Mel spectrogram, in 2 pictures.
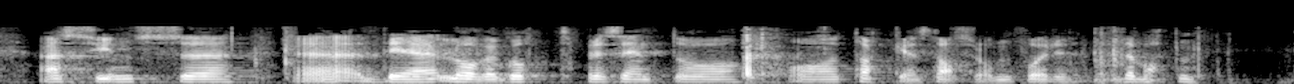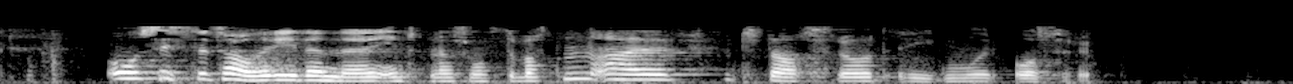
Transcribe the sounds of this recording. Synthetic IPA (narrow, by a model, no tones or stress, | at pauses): jʔæ̰ɪsʏns | d̪ɛloːʋəɾɡɔt̪ːpʰɾɛsɪd̪ɛnt̪ɔɔt̪ʰɑkːəst̪ɑ̰ːt̪sɾo̰ːd̪n̩fɔ̰ɾd̪ɛbɑt̪ːn̩ | ʔɔsɪst̪ət̪ʰɑːləɾɪd̪ɛnːəɪnt̪ə̥pɛlɑʂuːnsd̪ɛbɑt̪n̩æɾst̪ɑːt̪sɾoːd̪ɾɪɡmuɾoːsɾʉ̰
